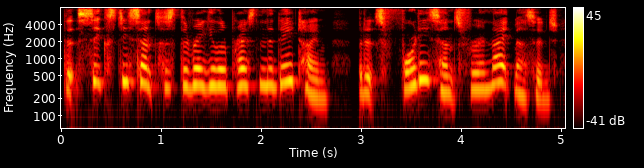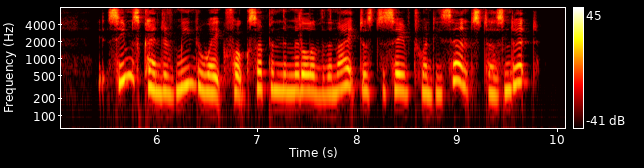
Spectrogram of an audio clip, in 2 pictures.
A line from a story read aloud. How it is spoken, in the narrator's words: cried Mabel, bursting in excitedly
